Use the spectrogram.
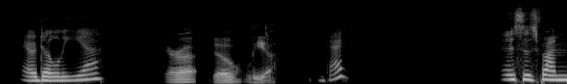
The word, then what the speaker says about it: pareidolia: Yeah, I had pronounced it very differently, but it's Perodia.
